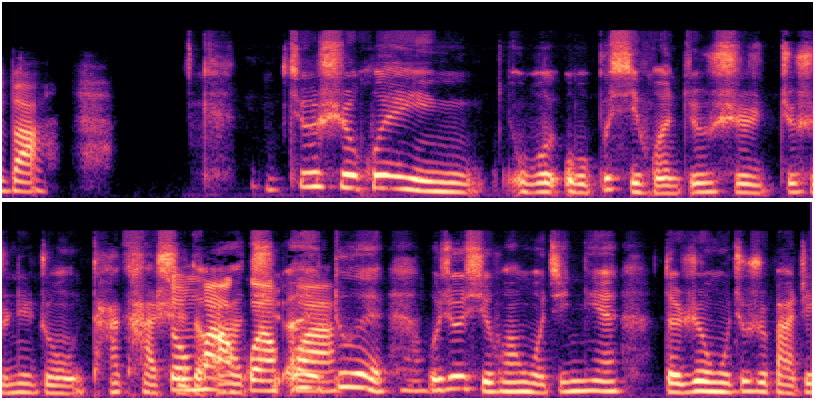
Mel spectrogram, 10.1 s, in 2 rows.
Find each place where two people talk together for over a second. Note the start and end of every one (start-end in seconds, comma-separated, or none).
6.1-7.8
